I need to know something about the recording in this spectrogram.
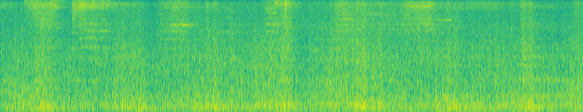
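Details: CSX intermodal freight train passing in Georgia: sharp high-pitched screeching comes and goes over the rumble and clatter of the cars; wheel squeal against the rail.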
